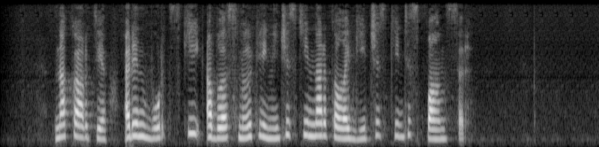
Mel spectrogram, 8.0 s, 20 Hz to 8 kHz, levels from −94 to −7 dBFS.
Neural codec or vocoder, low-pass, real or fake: codec, 16 kHz, 1.1 kbps, Voila-Tokenizer; 7.2 kHz; fake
